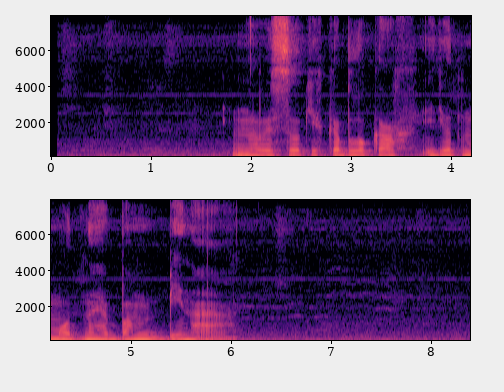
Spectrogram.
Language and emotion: Russian, neutral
